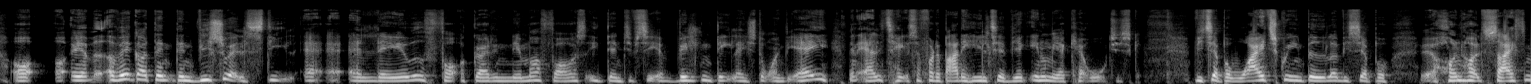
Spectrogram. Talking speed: 215 wpm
